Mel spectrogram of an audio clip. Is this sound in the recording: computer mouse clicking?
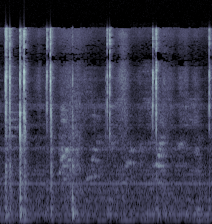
yes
